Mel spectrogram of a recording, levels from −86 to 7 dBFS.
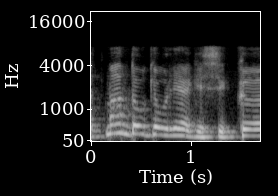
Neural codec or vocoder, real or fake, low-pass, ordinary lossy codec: none; real; 7.2 kHz; AAC, 96 kbps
